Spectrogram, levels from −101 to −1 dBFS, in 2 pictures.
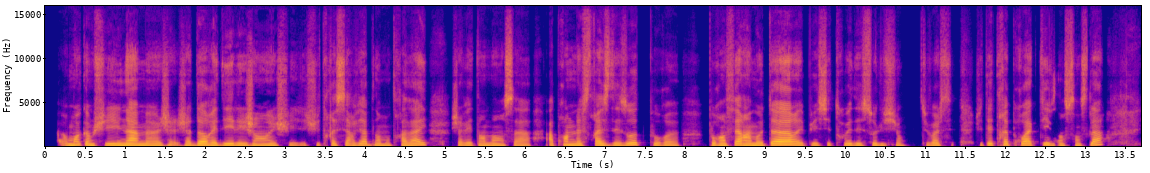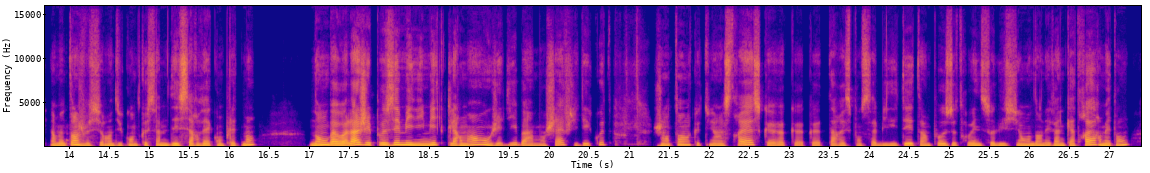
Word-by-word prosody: Alors 155 +1 -6
moi, 200 +2 +4
comme 190 -2 +2
je 170 - -3
suis 185 -1 +2
une 175 0 +4
âme, 175 -4 +4
je 135 -2 -5
j'adore 150 +6 +3
aider 165 +3 +3
les 165 -1 +1
gens 185 +3 +1
et 165 - 0
je 150 - -5
suis 140 -2 -9
je - - -13
suis 155 - -9
très 170 +3 -4
serviable 175 +1 0
dans 170 -2 -1
mon 155 0 -3
travail, 165 +8 0 0.3
j'avais 155 +2 -4
tendance 160 +3 -1
à 145 -3 -4 0.2
à - - -1
prendre 195 +4 +2
le 185 - +3
stress 180 -1 0
des 160 +3 -1
autres 220 +1 +3
pour 170 -6 -3
heu, 135 -1 -4 0.3
pour 170 -1 -3
en 170 - +4
faire 185 +3 +3
un 170 - +4
moteur 195 +6 +7
et 170 -3 0
puis 160 0 -7
essayer 160 +2 -4
de - - -34
trouver 180 -1 -3
des 165 0 -2
solutions. 165 -1 -4 0.2
Tu - - -10
vois? 170 +2 0
C'est 180 +4 -14 0.3
j'étais 175 - -2
très 205 +4 -1
proactive 195 +1 0
dans 170 - -3
ce 165 0 -4
sens-là 200 +8 0 0.5
et - - -6
en - - -1
même 165 +2 -1
temps, 220 +2 +4
je 195 - +1
me 170 - -3
suis 160 - -6
rendu 160 0 -4
compte 190 +3 -3
que 165 - -4
ça 155 - -5
me 150 - 0
desservait 165 +3 0
complètement. 170 +7 -2 0.7
Donc 205 +6 +6
bah, 200 -2 +6
voilà, 185 +6 +6
j'ai 225 -2 +3
posé 215 +1 +3
mes 225 -1 +7
limites 200 +2 +3
clairement 195 +6 +1
où 200 - +2
j'ai 165 -1 -5
dit 195 +5 -5
bah, 170 -6 -3
à 150 - -6
mon 155 - -8
chef, 220 +8 -4
j'ai 165 - -13
dit: 180 - -5
«Écoute, 235 +7 -6 0.6
j'entends 200 +4 -1
que 205 -3 -9
tu 180 - -8
as - - -2
un 165 - -2
stress 215 +8 0
que 170 -3 -5
que - - -10
que 75 - -8
ta - - -9
responsabilité 160 +3 -3
t'impose 175 +2 -4
de 155 - -3
trouver 165 +3 -4
une 160 - -1
solution 160 +4 -3
dans 155 -4 -1
les 145 -1 -4
24 150 +4 -3
heures 220 +1 +3
mettons 190 +7 0
175 Hz, 235 wpm, -20 LUFS, 160-195 Hz, 0.7 s, moteur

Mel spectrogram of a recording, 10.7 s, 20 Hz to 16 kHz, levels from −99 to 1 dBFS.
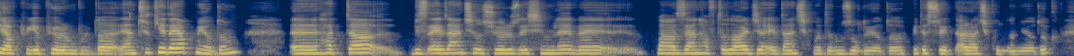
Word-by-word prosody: yap 225 -2 +3
yapıyorum 215 -1 +2
burada, 200 0 0
yani 215 +1 +1
Türkiye'de 275 +4 +4
yapmıyordum. 270 -2 +1 0.5
Eee, 220 +1 +3
hatta 250 +1 +1 0.3
biz 225 0 -1
evden 235 +1 +2
çalışıyoruz 230 -2 0
eşimle 225 0 -1
ve 220 +5 -1 0.4
bazen 230 0 +1
haftalarca 225 0 +1
evden 210 +1 -1
çıkmadığımız 205 -1 -5
oluyordu. 195 +1 -4
Bir 230 - -4
de 215 - 0
sürekli 215 -2 0
araç 200 0 0
kullanıyorduk 190 +3 -5
220 Hz, 130 wpm, -21 LUFS, 205-230 Hz, 0.5 s, Türkiye'de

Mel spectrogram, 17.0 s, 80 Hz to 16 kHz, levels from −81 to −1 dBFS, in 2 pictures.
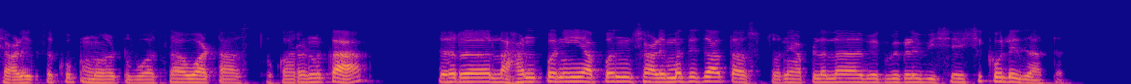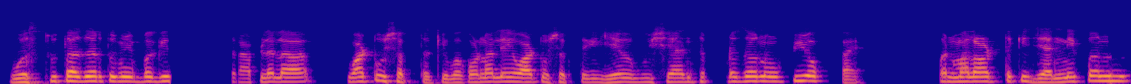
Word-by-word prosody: शाळेचा 135 +1 -1
खूप 170 0 -7
महत्त्वाचा 140 0 -2
वाटा 145 -1 +1
असतो. 135 +1 -14
कारण 155 +3 -1
का? 175 +1 +5 0.6
तर 175 +1 +2 0.2
अ, - - +3
लहानपणी 180 +4 +2
आपण 185 +2 +1
शाळेमध्ये 180 +1 +2
जात 190 -2 +2
असतो 145 -4 -4
आणि 155 +2 -3
आपल्याला 160 +2 -1
वेगवेगळे 160 +1 -2
विषय 155 +1 -4
शिकवले 190 -5 0
जातात. 130 -1 -5 0.6
वस्तुतः 185 +6 +3
जर 205 0 +6
तुम्ही 200 -1 +6
बघितली 195 +1 -2
तर - - -15
आपल्याला 180 +3 0 0.3
वाटू 195 +5 +1
शकतं 175 -6 -4
किंवा 155 +2 -4
कोणालाही 180 +4 -1
वाटू 175 -1 +2
शकतं, 160 0 -7
की 160 - -6
ह्या 165 +2 +1
विषयांचा 170 +2 -5
पुढे 190 0 -6
जाऊन 205 0 +4
उपयोग 210 +2 +3 0.2
काय? 135 0 -8 0.6
पण 185 0 -2
मला 195 +1 +3
वाटतं, 195 +1 0
की 205 - 0
ज्यांनी 165 +3 +1
पण 215 -1 +5
170 Hz, 160 wpm, -26 LUFS, 155-190 Hz, 0.6 s, जर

